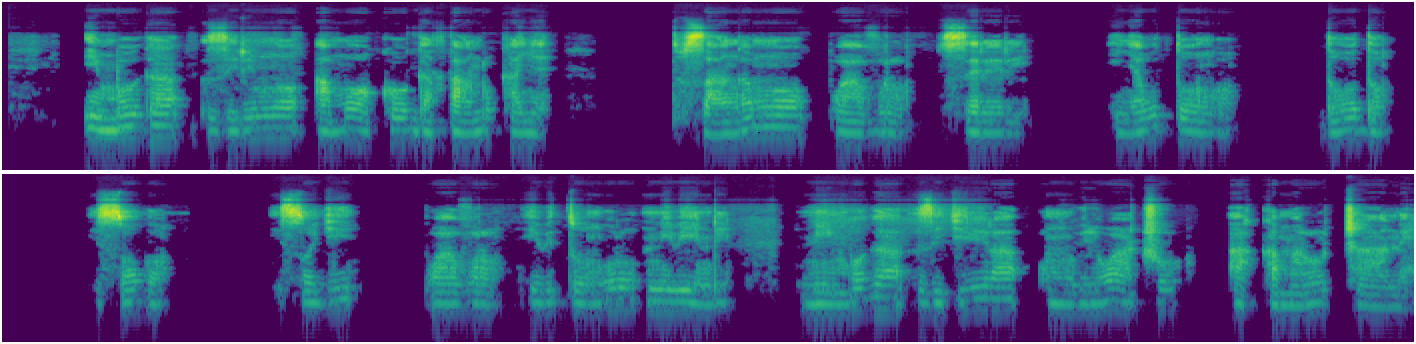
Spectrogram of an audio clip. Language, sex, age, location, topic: Kinyarwanda, male, 36-49, Musanze, finance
